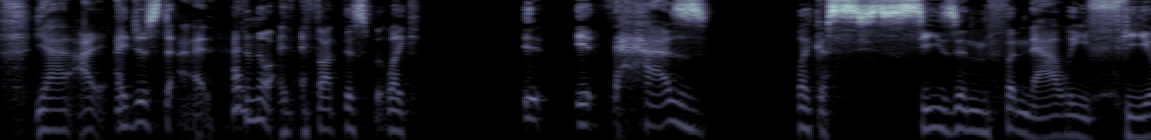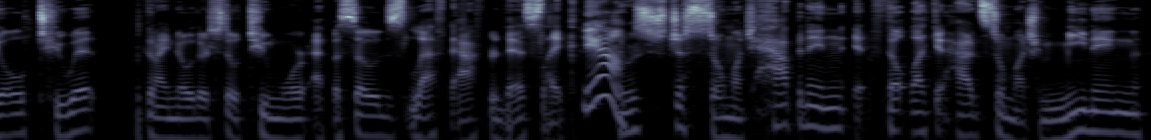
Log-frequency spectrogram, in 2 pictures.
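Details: Adult male podcast host with a self-reported speech impediment, stuttering.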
